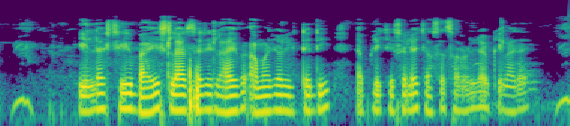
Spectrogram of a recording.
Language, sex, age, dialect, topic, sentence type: Bengali, male, 25-30, Jharkhandi, agriculture, statement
